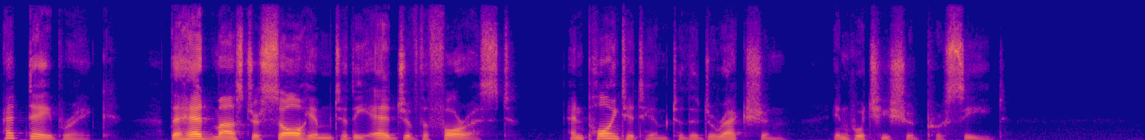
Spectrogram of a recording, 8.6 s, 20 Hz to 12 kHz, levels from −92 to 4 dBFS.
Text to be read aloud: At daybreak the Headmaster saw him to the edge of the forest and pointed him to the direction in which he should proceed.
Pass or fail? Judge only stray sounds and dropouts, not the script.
pass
